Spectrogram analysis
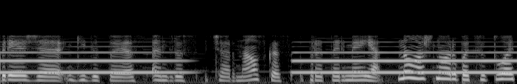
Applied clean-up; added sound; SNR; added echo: none; Wind instrument, woodwind instrument; -2 dB; none.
